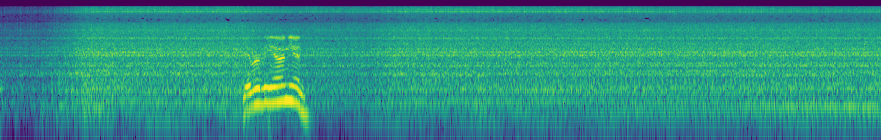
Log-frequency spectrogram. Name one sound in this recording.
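A small steam engine hisses and chuffs steadily.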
